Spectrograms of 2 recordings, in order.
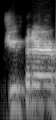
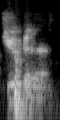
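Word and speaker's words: Jupyter: all these and last one is called Jupiter but spelled with a py because you know there's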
